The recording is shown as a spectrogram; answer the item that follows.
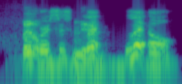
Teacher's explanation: with the British is that you either say the T really strong or you don't say it at all. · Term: The glottal stop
